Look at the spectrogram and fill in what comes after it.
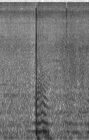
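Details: Honey bees in a hive under inspection, with an anti-mite strip in place, hum steadily at a low pitch while a sudden thud from the hive cuts through briefly.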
